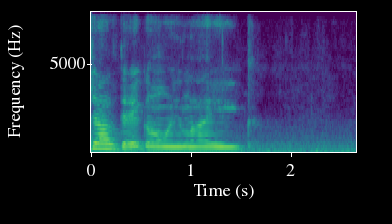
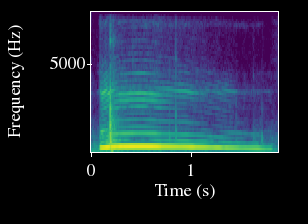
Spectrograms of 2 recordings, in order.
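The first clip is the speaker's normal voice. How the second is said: mock gasp; 9 semitones higher, 13 dB louder than usual. Real, not acted. Viewer comment surprises host.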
